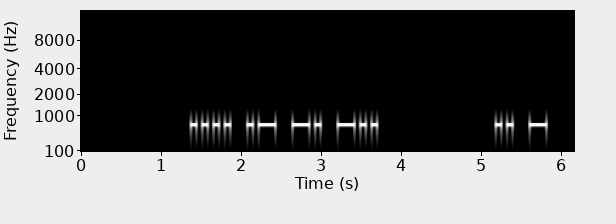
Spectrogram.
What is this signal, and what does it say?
Morse code, heard as a keyed tone, about 17 wpm, 700 Hz. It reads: HAND IT
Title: 3x Word-Spacing - Sentences from Top 200 Words - 17wpm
